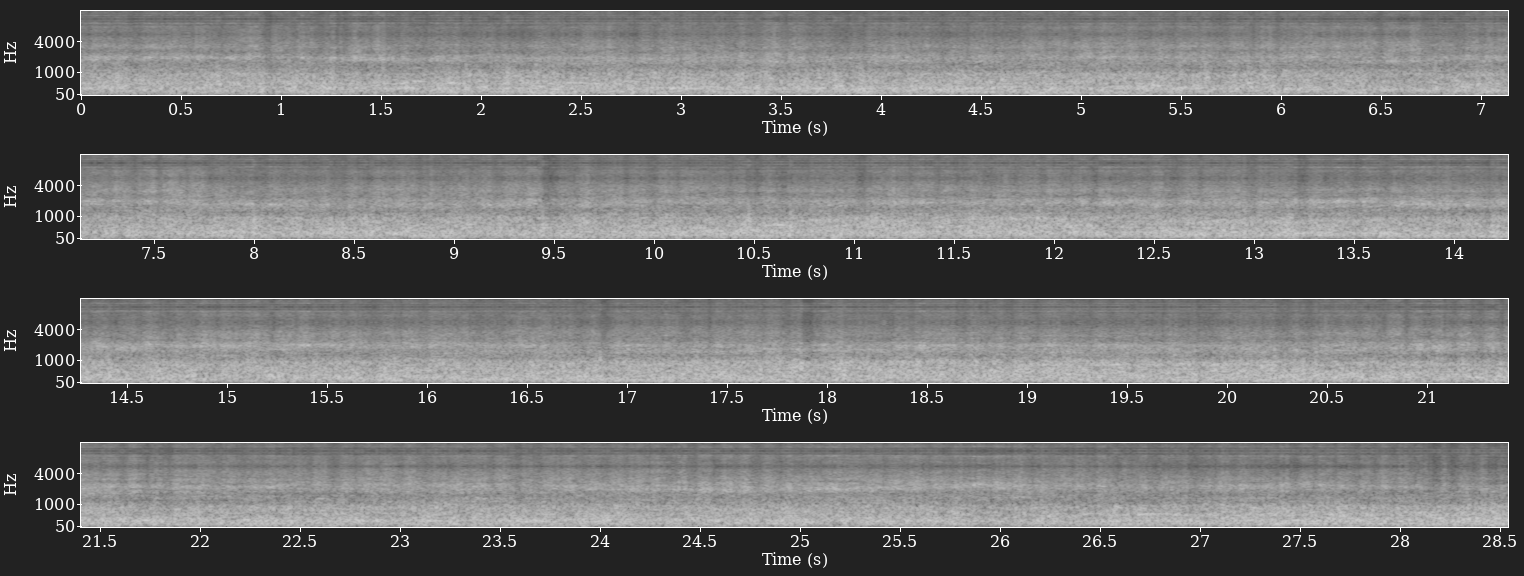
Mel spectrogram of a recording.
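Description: Narrow-gauge steam train running along the track: steady, unbroken wheel-on-rail running noise.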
